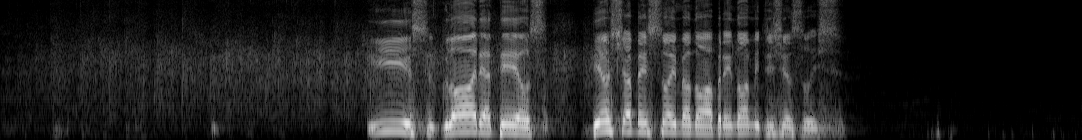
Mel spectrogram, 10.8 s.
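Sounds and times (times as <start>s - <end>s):
audience applause: 0.0s - 7.5s
speech: 3.7s - 8.5s.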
